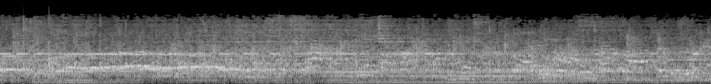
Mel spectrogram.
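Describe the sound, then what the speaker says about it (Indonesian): Guests at a church wedding blessing applaud amid loud crowd noise and music, a continuous wash of clapping mixed with talking voices. "Boleh berikan tepuk tangan?"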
